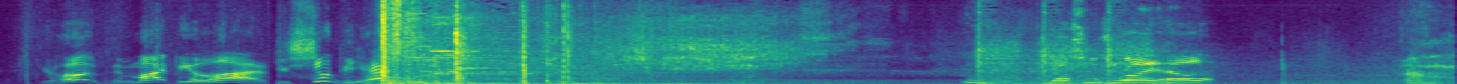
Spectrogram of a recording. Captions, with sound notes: Your husband might be alive. You should be happy-- [Grunts] [Ghostly whispering] Gus was right, Ella.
